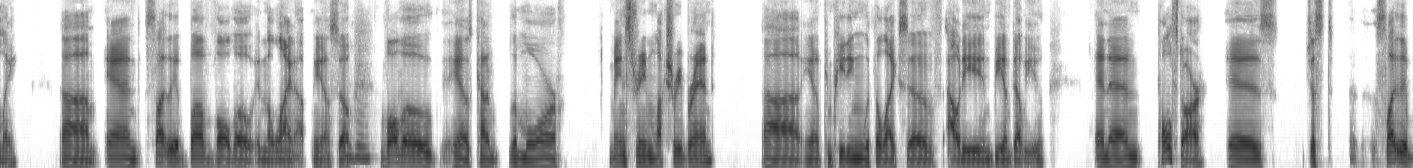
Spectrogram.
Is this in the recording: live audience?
no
